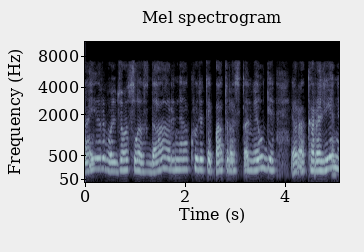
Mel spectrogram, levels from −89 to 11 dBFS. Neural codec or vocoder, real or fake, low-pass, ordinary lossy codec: codec, 16 kHz, 8 kbps, FreqCodec, smaller model; fake; 7.2 kHz; MP3, 48 kbps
